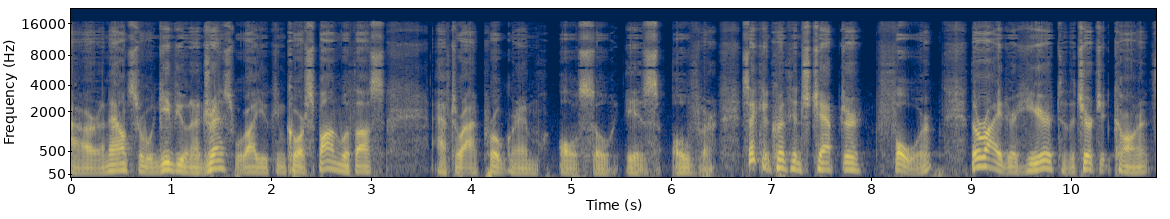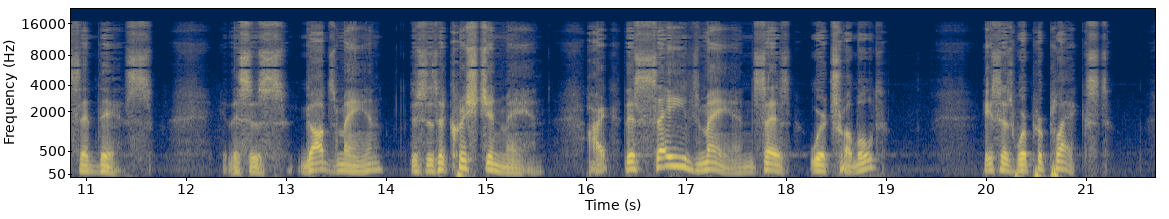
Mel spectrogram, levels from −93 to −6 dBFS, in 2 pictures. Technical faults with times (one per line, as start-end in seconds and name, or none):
0.00-21.70 imaging from sample-and-hold upsampling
